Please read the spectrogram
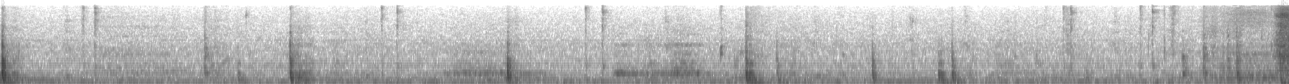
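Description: Faint, scattered clicks and light taps, about one every second or two, from small objects being handled by hand.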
